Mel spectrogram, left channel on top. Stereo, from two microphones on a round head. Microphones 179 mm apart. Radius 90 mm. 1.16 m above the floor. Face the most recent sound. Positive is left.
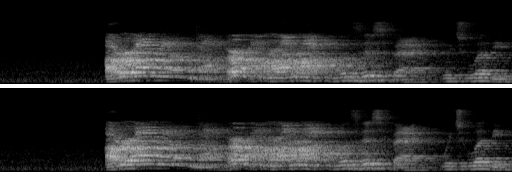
turn(degrees=-35)  # may be behind; listen again after turning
